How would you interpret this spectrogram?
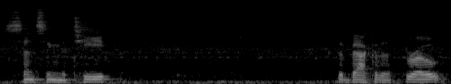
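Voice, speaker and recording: A man leading a guided meditation as a yoga nidra teacher, speaking in unhurried phrases with long pauses and gentle instruction. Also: fairly low pitch, little pitch movement. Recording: amateur recording with faint background noise.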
